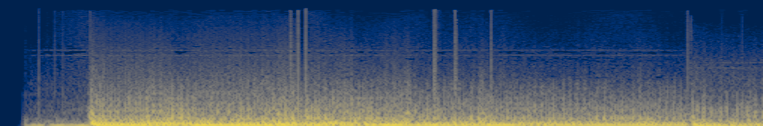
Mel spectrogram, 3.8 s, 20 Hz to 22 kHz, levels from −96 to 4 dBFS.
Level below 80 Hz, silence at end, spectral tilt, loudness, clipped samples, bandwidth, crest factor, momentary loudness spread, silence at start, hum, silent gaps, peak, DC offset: -12 dBFS; 0 s; -11 dB/octave; -14 LUFS; under 0.1%; 2.1 kHz; 8 dB; 6 LU; 0 s; none; none; -2 dBFS; 2%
